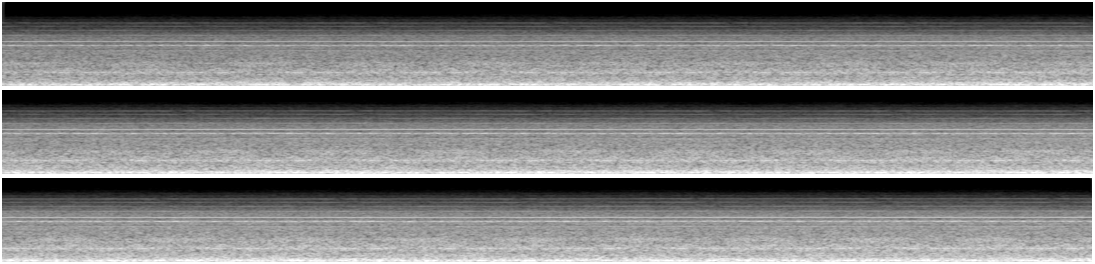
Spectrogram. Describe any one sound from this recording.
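A jet engine roars steadily with a high whine.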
